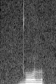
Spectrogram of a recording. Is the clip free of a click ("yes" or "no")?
yes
